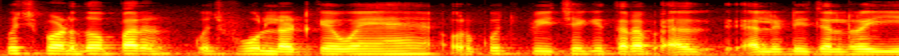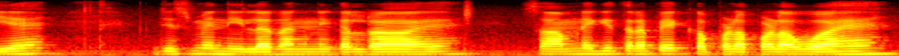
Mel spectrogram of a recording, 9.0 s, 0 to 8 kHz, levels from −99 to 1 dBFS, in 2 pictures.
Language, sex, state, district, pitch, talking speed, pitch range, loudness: Hindi, male, Uttar Pradesh, Shamli, 140 Hz, 215 wpm, 130-145 Hz, -20 LUFS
